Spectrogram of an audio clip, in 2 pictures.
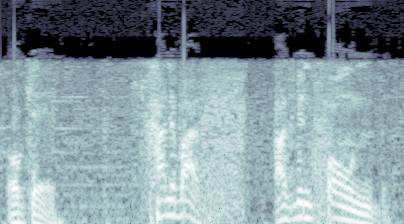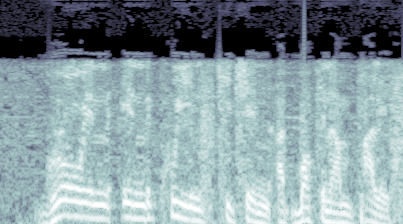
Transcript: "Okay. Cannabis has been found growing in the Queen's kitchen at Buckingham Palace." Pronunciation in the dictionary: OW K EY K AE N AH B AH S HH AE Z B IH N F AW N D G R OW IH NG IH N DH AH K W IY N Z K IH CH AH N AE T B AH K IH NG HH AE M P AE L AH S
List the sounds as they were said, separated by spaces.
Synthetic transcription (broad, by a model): OW K EY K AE N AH B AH S HH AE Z B IH N F AW N D G R OW IH NG IH N DH AH K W IY N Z K IH CH AH N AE T B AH K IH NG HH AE M P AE L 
